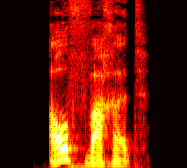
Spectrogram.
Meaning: second-person plural dependent subjunctive I of aufwachen
- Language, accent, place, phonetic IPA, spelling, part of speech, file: German, Germany, Berlin, [ˈaʊ̯fˌvaxət], aufwachet, verb, De-aufwachet.ogg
